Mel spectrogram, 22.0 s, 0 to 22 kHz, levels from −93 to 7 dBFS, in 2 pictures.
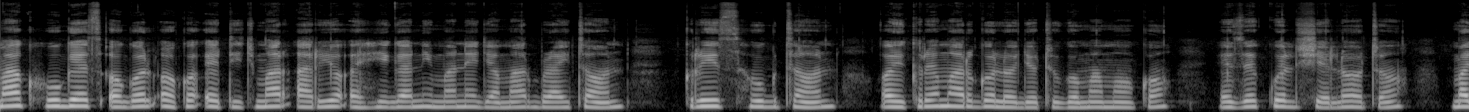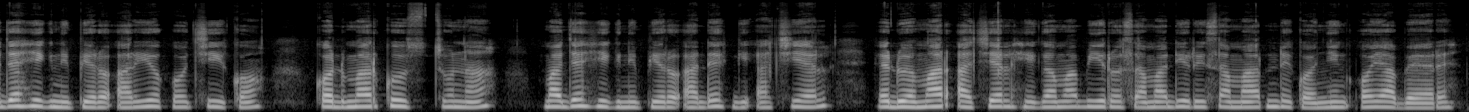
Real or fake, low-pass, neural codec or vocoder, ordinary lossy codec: real; 19.8 kHz; none; none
